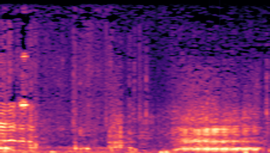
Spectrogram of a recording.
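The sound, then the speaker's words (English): Sheep bleating in an open meadow with soccer goals at each end while farmers feed them: a short, nasal bleat opens, then after a brief lull a longer, wavering bleat rises and holds to the end, fairly loud against a soft background of shuffling noise. “In an open meadow with soccer goals at each end, farmers are busy feeding sheep, chickens, and three boars.”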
